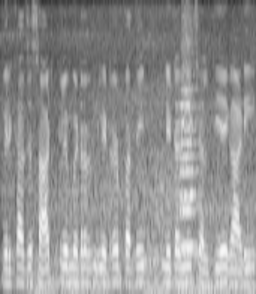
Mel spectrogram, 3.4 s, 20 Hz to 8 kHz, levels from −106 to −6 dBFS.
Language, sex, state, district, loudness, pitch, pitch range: Hindi, male, Chhattisgarh, Raipur, -17 LUFS, 155 Hz, 150-155 Hz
